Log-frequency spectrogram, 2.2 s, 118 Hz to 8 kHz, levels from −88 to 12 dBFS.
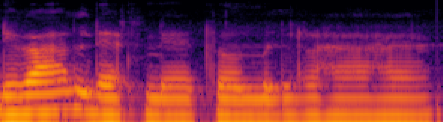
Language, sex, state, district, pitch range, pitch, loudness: Hindi, male, Delhi, New Delhi, 135-140 Hz, 135 Hz, -19 LUFS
